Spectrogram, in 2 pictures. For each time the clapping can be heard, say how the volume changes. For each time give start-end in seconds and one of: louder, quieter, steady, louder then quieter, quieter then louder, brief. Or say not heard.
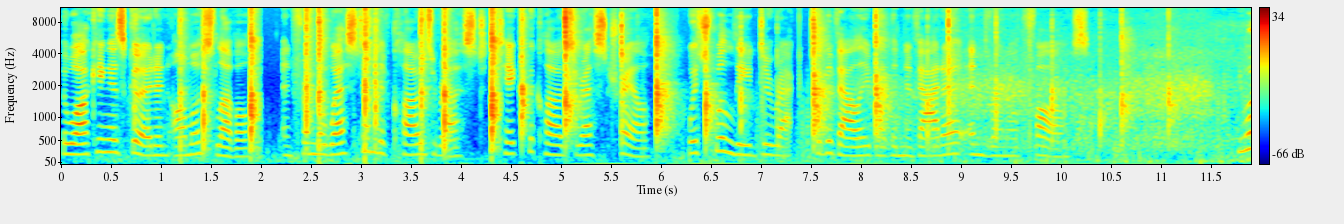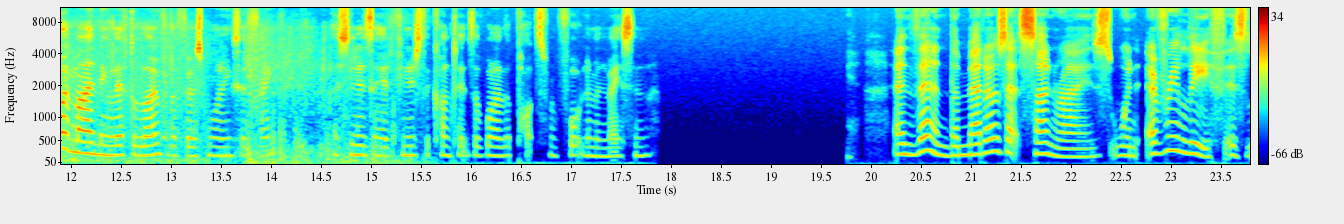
0.7-11.3 quieter.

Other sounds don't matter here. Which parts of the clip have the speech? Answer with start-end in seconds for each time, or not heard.
0.0-10.2, 11.8-17.8, 19.8-23.7.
